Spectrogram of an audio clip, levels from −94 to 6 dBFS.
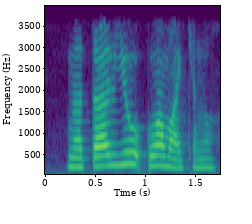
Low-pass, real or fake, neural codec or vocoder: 3.6 kHz; fake; codec, 44.1 kHz, 7.8 kbps, DAC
